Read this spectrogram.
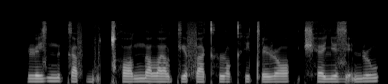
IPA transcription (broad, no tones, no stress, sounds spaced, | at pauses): ɭ i z n ɯ k a f b ṵ ǀʰ ɔ lˠ n ɤ lˠ e lˠ kʲ a f a kʰ ɹ ɔ kʰ i tʼ e ɭ ɔ | t͡ʃʰ ɛ lʲ ɛ z ḛ n ɭ u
